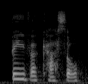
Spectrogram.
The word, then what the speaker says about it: Belvoir Castle: Is it not Beaver Castle? Is it? Is that the pronunciation?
